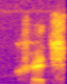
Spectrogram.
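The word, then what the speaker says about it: crèche: In Jamaica they call it a creech. But I know that's a word it's properly pronounced as creche or something like that. It's French.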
